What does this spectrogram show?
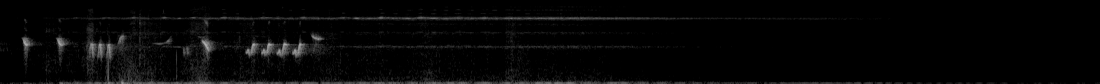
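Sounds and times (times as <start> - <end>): small bird chirping: 0.0 - 3.4
high-pitched ringing tone: 0.4 - 11.0.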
